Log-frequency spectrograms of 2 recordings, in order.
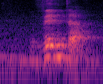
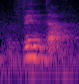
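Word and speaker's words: Winter: que terminan con er la r final también es casi imperceptible y la e tiende a sonar un poco más parecido a una a por ejemplo soma soma venta venta bien y esto es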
